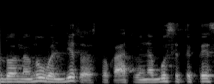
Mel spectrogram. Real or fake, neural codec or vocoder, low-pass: real; none; 7.2 kHz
